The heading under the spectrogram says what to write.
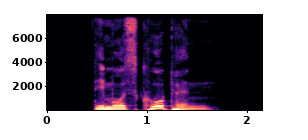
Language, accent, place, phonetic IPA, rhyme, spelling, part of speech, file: German, Germany, Berlin, [demoˈskoːpɪn], -oːpɪn, Demoskopin, noun, De-Demoskopin.ogg
- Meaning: female equivalent of Demoskop (“opinion pollster”)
